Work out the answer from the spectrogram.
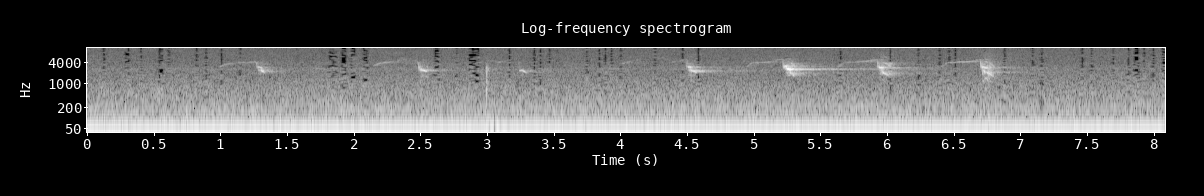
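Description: A bird calling: about seven short, high calls, each sliding downward, spaced out at first and then coming in a quicker run, the loudest a little past halfway.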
